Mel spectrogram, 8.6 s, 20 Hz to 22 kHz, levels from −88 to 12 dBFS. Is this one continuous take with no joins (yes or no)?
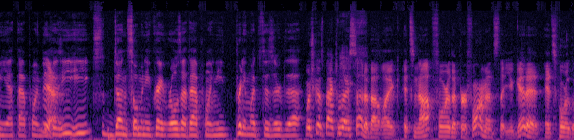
no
